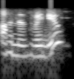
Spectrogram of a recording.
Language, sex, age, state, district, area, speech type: Kashmiri, female, 30-45, Jammu and Kashmir, Srinagar, urban, conversation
